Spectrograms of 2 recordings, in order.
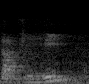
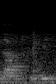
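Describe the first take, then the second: First: The ending is a full u vowel. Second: The ending is a w-like glide. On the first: The speaker calls it wrong. "nicht Datui" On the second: The speaker calls it right. "sondern Datui. Ja, so wird das W aussprechen, so wie französisches W"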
